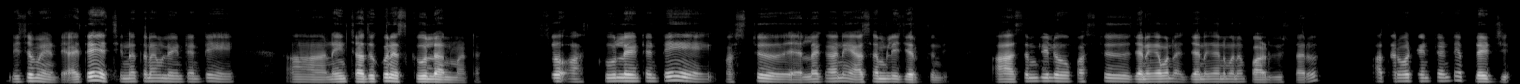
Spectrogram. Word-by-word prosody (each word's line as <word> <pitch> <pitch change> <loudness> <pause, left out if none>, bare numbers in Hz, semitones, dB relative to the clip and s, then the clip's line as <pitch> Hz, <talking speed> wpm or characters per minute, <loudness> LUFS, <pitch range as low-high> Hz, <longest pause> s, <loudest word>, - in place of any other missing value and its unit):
నిజమే 145 +2 +1
అండి. 110 - -12
అయితే 120 +10 +5 0.2
చిన్నతనంలో 140 +1 -4
ఏంటంటే, 130 +3 -7 0.8
ఆహ్, 115 -1 -5
నేను 130 +2 +1
చదువుకునే 140 +3 +7
స్కూలనమాట. 115 -6 +3 0.7
సో, 150 - +2 0.2
ఆ - - -4
స్కూలులో 155 +1 +2
ఏంటంటే 155 +3 -1 0.5
ఫస్టు 140 +6 -4 0.4
ఎళ్ళగానే 140 +6 -2
అసెంబ్లీ 135 +1 -1
జరుపుతుంది. 115 -2 -2 0.5
ఆ - - +2
అసెంబ్లీలో 150 +3 -1 0.2
ఫస్టు 135 +3 -7 0.3
జనగమణ 130 +2 +2 0.2
జనగణమన 125 +1 -3
పాడిపిస్తారు. 110 -1 -5 0.6
ఆ - - -5
తరువాతేంటంటే, 155 +3 -4 0.2
ప్లెడ్జ్. 130 -4 +2
135 Hz, 105 wpm, -24 LUFS, 120-150 Hz, 0.8 s, చదువుకునే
